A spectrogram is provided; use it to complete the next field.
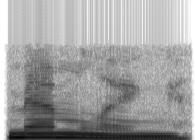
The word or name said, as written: Memling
